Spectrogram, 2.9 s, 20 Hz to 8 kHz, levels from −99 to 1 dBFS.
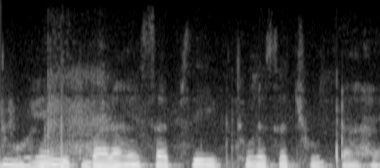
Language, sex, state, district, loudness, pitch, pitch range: Hindi, female, Bihar, Jamui, -16 LUFS, 200 Hz, 195-210 Hz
